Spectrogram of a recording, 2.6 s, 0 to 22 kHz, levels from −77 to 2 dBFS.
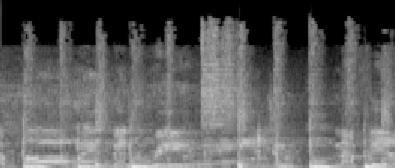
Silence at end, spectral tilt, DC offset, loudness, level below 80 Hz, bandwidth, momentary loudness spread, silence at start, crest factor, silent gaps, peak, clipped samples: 0 s; -4 dB/octave; under 0.1%; -13 LUFS; -32 dBFS; over 20 kHz; 2 LU; 0 s; 14 dB; none; 0 dBFS; under 0.1%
